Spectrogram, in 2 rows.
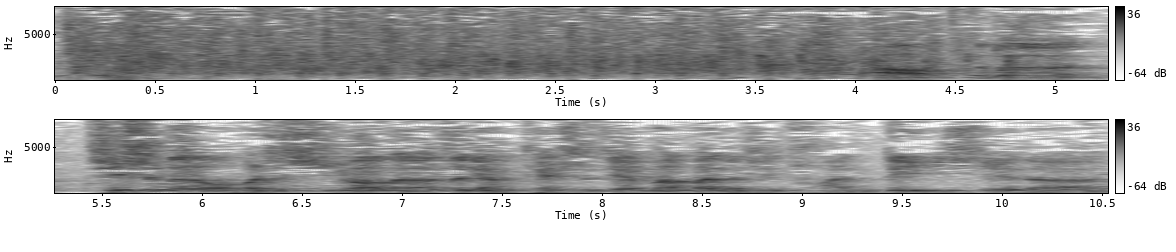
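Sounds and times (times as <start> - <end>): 
audience applause: 0.0 - 5.0
speech: 4.7 - 10.5.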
